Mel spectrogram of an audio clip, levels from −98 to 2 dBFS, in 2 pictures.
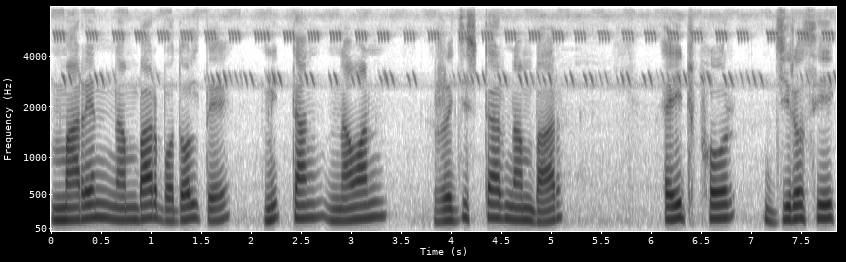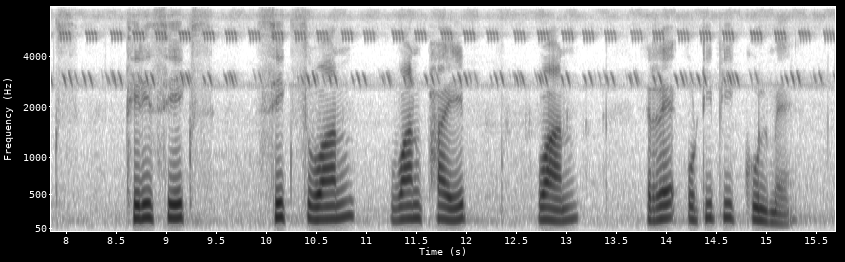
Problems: constant background noise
